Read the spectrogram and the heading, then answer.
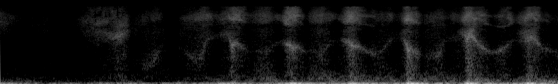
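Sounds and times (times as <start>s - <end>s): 
hands rubbing and brushing against each other: 0.9s - 5.5s.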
